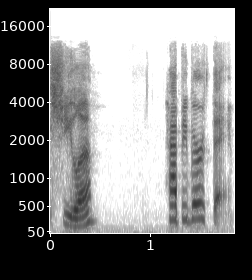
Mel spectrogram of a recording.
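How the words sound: The greeting sounds flat and unexcited. The speaker does not really care about the birthday. "does that sound like I'm really excited that it's her birthday? Probably not"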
